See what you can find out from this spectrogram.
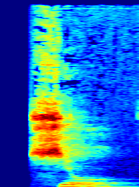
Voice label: "xiu1", Chinese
